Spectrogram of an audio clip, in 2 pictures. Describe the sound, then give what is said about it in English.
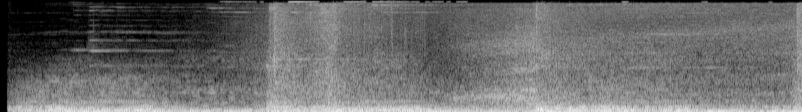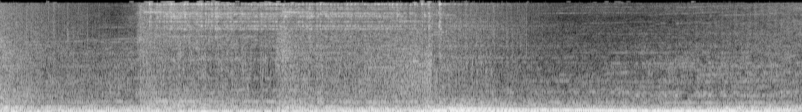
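Rumbling, engine-like drones and swelling effects from the trailer for the horror film Hellraiser: Judgment, loud and continuous without dialogue, closing on a deep descending sweep. “Let's play the trailer for Hellraiser Judgment.”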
